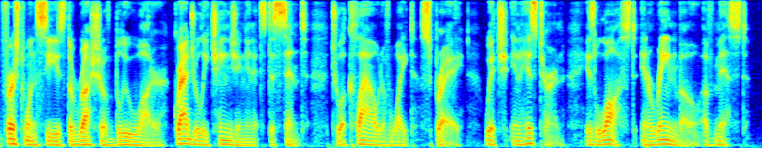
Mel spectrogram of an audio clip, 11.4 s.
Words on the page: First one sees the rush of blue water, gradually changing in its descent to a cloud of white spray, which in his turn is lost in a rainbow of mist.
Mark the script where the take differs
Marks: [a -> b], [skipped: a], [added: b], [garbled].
First one sees the rush of blue water, gradually changing in its descent to a cloud of white spray, which in his turn is lost in a rainbow of mist.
